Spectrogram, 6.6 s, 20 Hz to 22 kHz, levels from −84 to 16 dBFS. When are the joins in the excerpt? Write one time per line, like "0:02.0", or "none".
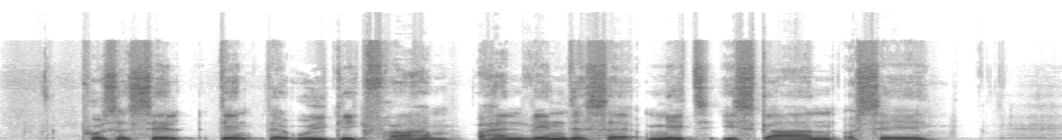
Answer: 0:01.6
0:02.9
0:04.0

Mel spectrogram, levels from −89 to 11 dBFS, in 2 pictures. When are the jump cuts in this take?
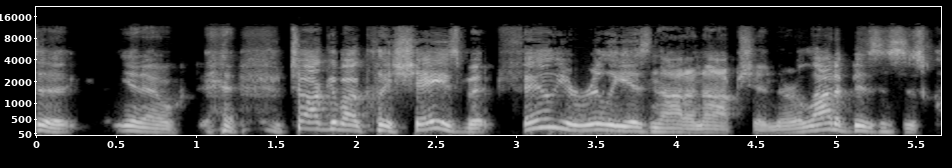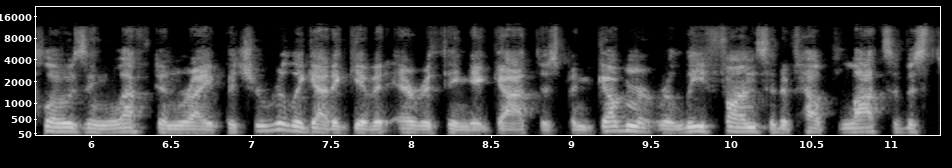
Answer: none

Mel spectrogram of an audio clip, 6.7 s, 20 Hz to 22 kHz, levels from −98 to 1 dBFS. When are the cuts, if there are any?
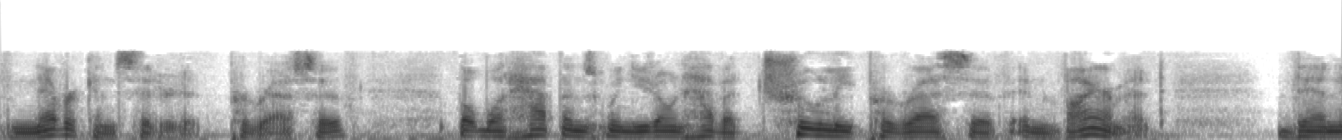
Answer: none

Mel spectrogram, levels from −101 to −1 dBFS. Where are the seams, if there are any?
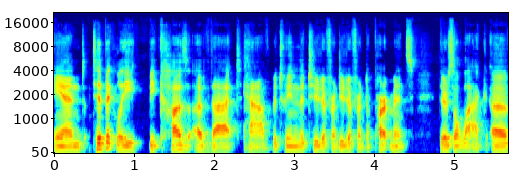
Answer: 0:02.4
0:03.6

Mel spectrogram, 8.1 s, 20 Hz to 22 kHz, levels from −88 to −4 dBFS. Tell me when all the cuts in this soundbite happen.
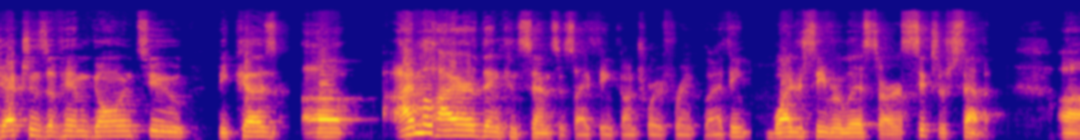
0:02.2
0:03.2
0:05.6
0:06.8

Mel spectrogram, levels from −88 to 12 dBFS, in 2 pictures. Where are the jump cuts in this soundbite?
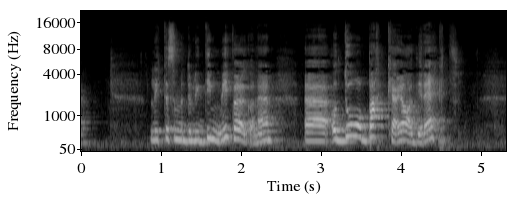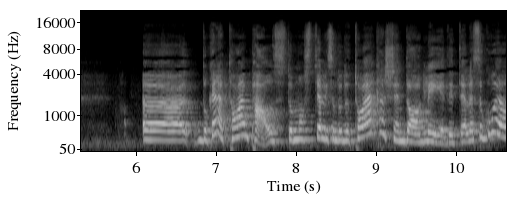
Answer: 0:01.9

